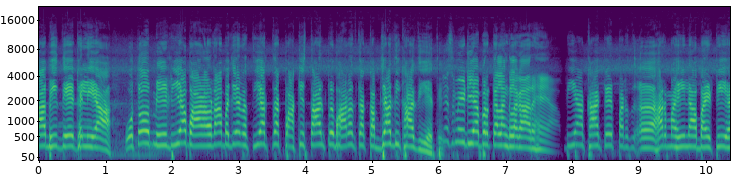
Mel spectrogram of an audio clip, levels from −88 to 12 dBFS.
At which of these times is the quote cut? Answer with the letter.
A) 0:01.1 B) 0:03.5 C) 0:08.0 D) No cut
C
